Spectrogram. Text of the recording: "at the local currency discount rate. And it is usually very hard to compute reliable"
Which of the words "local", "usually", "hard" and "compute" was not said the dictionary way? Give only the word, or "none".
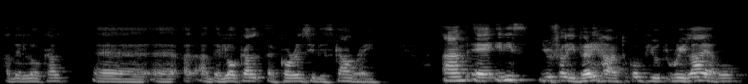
usually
